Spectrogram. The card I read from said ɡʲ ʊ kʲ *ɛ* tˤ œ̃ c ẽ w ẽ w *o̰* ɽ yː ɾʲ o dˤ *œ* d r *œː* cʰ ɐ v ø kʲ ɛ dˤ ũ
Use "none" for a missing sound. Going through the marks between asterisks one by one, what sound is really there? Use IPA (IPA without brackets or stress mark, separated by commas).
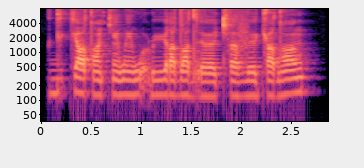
œ, o̰, œ, œː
